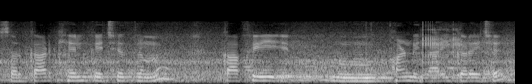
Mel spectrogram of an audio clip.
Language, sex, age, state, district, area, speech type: Maithili, male, 30-45, Bihar, Purnia, rural, spontaneous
